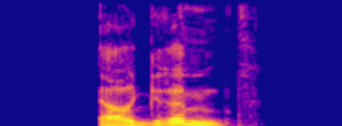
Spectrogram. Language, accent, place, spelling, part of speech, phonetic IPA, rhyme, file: German, Germany, Berlin, ergrimmt, verb, [ɛɐ̯ˈɡʁɪmt], -ɪmt, De-ergrimmt.ogg
- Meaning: 1. past participle of ergrimmen 2. inflection of ergrimmen: second-person plural present 3. inflection of ergrimmen: third-person singular present 4. inflection of ergrimmen: plural imperative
